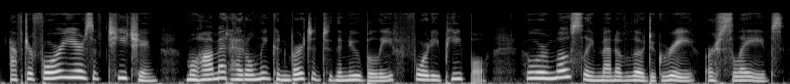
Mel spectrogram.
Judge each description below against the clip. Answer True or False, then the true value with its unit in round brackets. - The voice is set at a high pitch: True (225 Hz)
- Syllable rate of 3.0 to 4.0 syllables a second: False (5.4 syllables/s)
